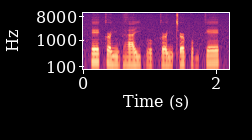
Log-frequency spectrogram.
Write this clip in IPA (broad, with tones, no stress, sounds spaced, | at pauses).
e˦ k ə˞˧ nʲ bʱ æ˧ j ɓ u˨ k ə˞˧ nʲ tʼ ə˞˦ p ʊ˧ b k e˦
